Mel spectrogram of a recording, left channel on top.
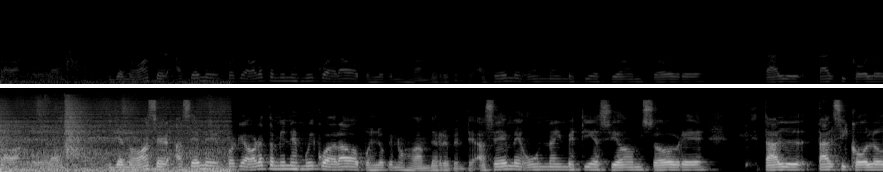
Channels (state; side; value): quieter; left; 35.6 dB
